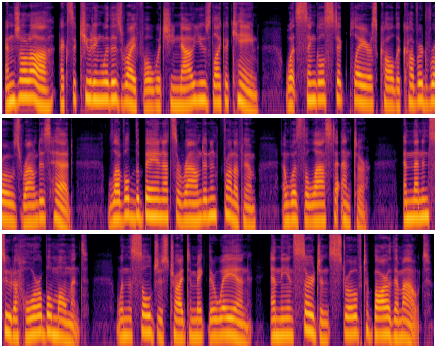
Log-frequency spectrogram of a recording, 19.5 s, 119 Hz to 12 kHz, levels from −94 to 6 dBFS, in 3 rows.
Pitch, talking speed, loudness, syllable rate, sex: 190 Hz, 190 wpm, -17 LUFS, 4.9 syllables/s, female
